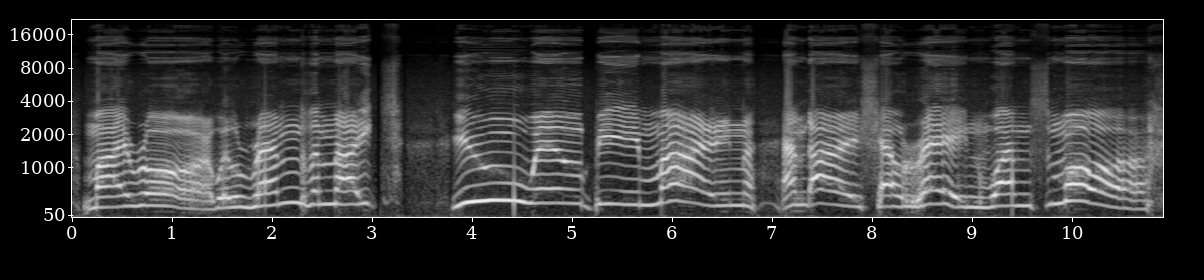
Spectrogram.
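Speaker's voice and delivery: villain declaring his return; rising villain roar. Acted. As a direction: build to a booming proclamation, slowing on you will be mine. Villain's climactic threat.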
